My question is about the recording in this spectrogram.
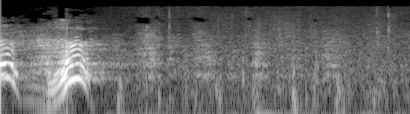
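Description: Dog giving two short, high yips in the first half second, each rising and falling in pitch, as it jumps up at its owner in excitement; the owner takes its fuss for scolding him for having been left at home.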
